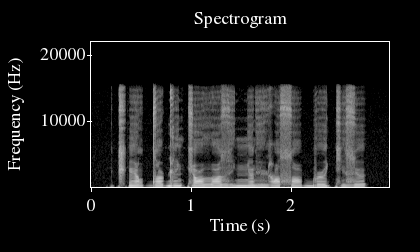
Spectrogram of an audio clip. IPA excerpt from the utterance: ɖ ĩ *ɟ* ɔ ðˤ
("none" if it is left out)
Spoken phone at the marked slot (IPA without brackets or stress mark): c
